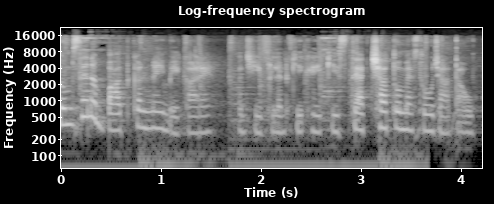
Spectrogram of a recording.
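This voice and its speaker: A woman's voice: sits high, fairly even intonation, a little fast, a little mellow, voice pushed down. A woman voicing a bossy, short-tempered male vampire office boss who scolds and gives orders, with faint music behind. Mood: stern. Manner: commanding, scolding.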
